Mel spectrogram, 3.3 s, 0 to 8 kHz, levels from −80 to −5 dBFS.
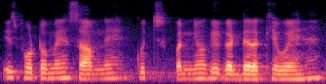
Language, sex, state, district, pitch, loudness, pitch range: Hindi, male, Uttar Pradesh, Shamli, 140 Hz, -19 LUFS, 125-150 Hz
